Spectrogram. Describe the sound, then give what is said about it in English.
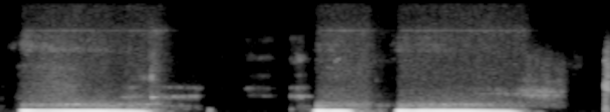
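Owl hooting: three low, steady hoots, the first and last about a second long and the middle one brief, with quiet gaps between them. No talk. “Can you hear the owl hooting as well?”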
